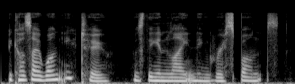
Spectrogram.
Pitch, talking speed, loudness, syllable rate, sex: 180 Hz, 180 wpm, -18 LUFS, 6.5 syllables/s, female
